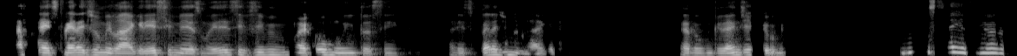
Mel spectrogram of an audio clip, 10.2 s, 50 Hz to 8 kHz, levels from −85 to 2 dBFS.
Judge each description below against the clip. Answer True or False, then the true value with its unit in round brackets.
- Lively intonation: False (2.8 semitones)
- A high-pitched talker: False (120 Hz)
